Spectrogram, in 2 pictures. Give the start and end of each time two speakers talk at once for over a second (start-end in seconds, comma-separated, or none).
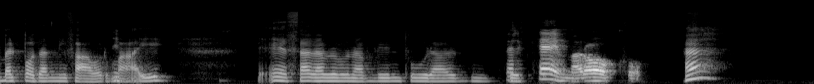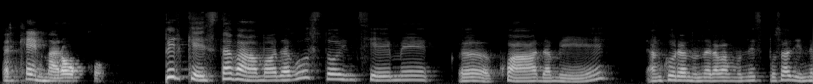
none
